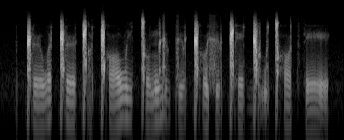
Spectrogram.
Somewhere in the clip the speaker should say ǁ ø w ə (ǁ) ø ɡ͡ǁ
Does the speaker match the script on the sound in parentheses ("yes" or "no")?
yes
